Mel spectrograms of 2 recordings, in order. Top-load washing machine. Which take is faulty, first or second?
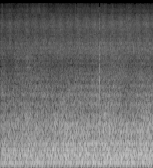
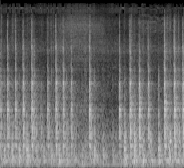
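second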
